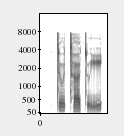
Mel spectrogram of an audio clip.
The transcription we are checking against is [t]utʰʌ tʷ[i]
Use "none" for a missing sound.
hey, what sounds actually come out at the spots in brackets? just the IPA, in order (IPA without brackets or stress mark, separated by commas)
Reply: t, ḭ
